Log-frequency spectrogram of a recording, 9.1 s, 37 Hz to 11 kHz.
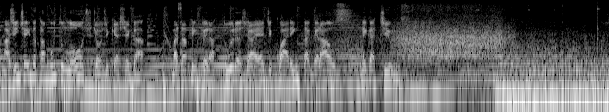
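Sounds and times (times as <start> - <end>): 
speech: 0.1 - 6.5
broadband road and wind noise: 2.8 - 9.1
car engine droning while driving in arctic cold: 3.7 - 9.1.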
